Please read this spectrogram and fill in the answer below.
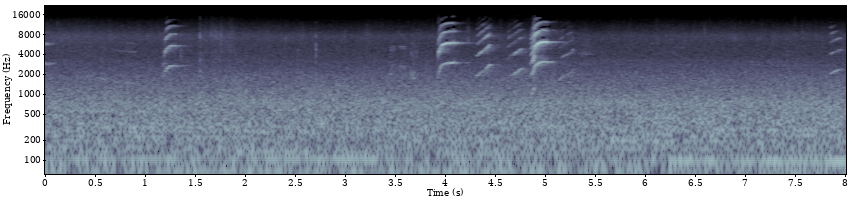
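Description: Rainbow lorikeets calling in short, shrill notes: one about a second in, a cluster of louder ones in the middle, and another near the end.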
